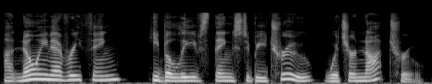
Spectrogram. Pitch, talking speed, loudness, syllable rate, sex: 180 Hz, 180 wpm, -18 LUFS, 5.1 syllables/s, female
